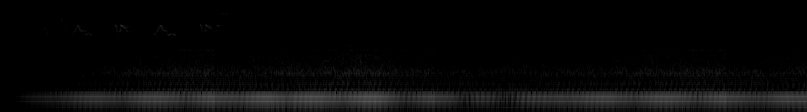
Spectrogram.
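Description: Outdoor ambience that fades in: a few short bird chirps in the first three seconds or so over a steady low rumble.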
